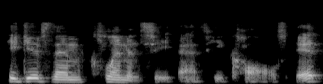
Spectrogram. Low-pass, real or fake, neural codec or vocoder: 7.2 kHz; real; none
